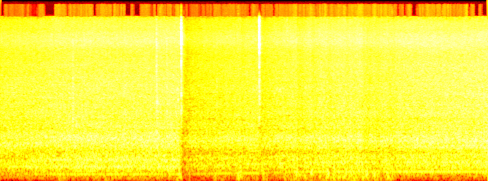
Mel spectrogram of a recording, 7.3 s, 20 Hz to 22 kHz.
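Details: Fedders 8,000 BTU air conditioner with Sanyo compressor, from the 1990s, after cleaning the coils and base: steady fan rush with a low even hum, a sharp thermostat click partway in as the compressor cuts in; runs normally.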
